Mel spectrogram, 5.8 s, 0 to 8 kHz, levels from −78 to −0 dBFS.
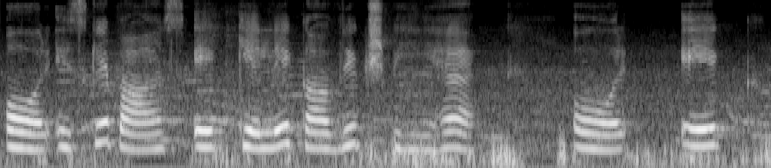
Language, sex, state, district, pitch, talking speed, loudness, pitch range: Hindi, female, Punjab, Pathankot, 265 Hz, 115 wpm, -15 LUFS, 245-285 Hz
